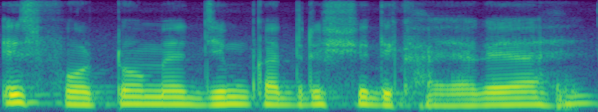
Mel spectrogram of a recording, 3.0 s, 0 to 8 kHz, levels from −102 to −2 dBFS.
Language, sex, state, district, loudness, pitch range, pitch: Hindi, male, Uttar Pradesh, Lucknow, -17 LUFS, 135-145 Hz, 140 Hz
